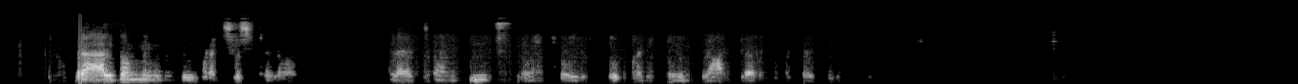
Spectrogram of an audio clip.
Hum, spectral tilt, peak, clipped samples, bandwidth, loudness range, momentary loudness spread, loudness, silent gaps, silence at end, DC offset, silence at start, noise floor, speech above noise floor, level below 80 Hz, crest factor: none; -3.5 dB/octave; 0 dBFS; under 0.1%; 11 kHz; 12 LU; 21 LU; -21 LUFS; 2.98-3.87 s, 5.47-5.51 s, 5.92-6.08 s, 6.56-6.65 s, 6.95-7.00 s, 7.32-7.39 s, 7.69-7.74 s, 7.93-8.00 s; 4.85 s; under 0.1%; 0.75 s; under -90 dBFS; over 68 dB; -62 dBFS; 24 dB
